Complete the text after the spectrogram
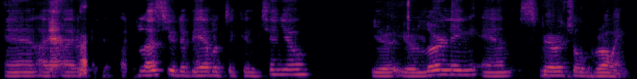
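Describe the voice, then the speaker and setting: A man, a rabbi, opens his online lecture and welcomes students in a warm, measured way. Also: mid-range voice, far from the mic, soft background music, poor audio.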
